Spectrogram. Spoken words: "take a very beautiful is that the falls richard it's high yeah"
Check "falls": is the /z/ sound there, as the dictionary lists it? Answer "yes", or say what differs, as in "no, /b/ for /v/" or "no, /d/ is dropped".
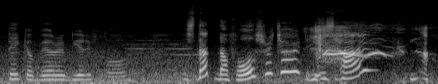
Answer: no, /s/ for /z/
